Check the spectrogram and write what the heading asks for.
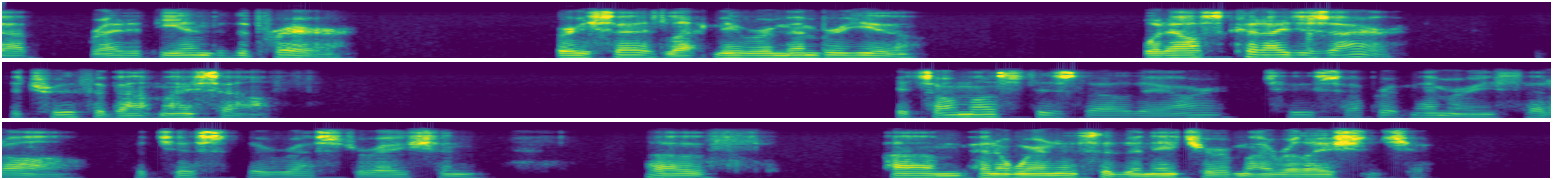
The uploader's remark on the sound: ACIM Daily Conference Call.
